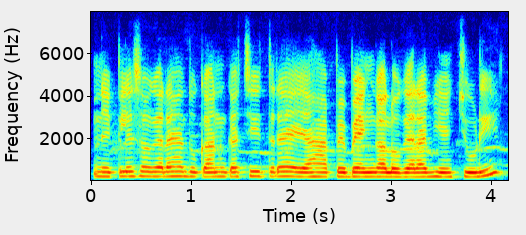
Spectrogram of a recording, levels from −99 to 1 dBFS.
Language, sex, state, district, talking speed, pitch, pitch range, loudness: Hindi, female, Maharashtra, Mumbai Suburban, 200 wpm, 205 Hz, 200-220 Hz, -15 LUFS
